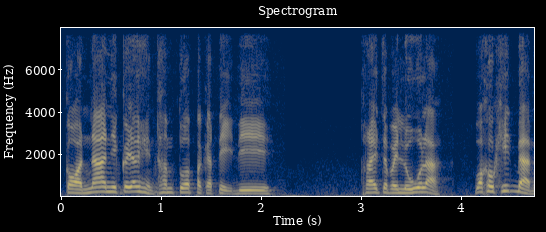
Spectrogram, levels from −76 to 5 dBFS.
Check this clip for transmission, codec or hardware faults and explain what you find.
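Two short pauses in the speech have their background replaced by comfort noise; the band stops near 8 kHz, as expected on a wideband call codec path. From 2.24 to 3.00 s and again from 3.92 to 4.14 s, the room's natural background gives way to a smooth, featureless hiss, about 3 dB and about 4 dB quieter respectively. Likely cause: discontinuous transmission, where the sender goes quiet during pauses and the receiver synthesises noise that only approximates the real background.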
